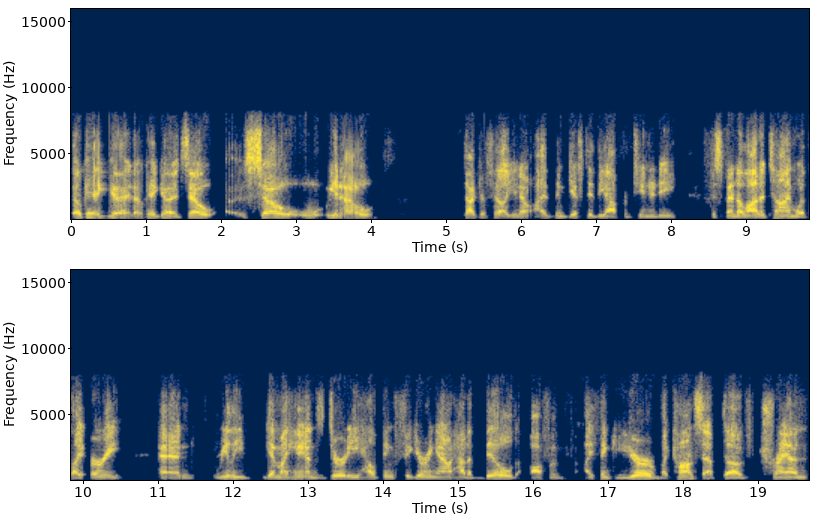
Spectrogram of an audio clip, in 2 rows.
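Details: Man in his 40s who has stuttered since childhood, in natural conversation: stuttering.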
